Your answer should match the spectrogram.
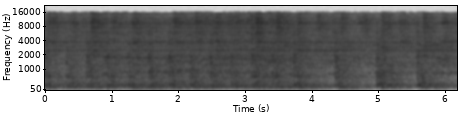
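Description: Powwow drum group singing a chicken dance song, voices over a steady beat on a large powwow drum. Harder drum strikes stand out near the end.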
